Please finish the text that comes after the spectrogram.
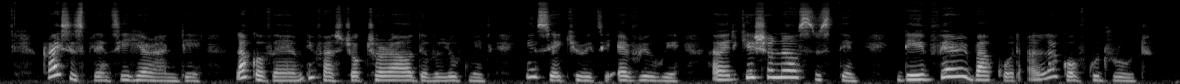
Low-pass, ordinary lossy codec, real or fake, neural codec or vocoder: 19.8 kHz; none; real; none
